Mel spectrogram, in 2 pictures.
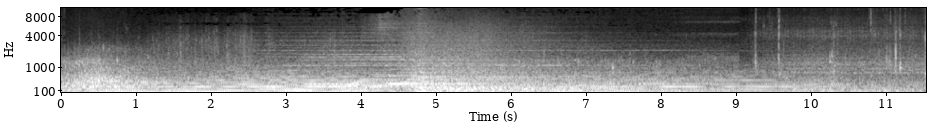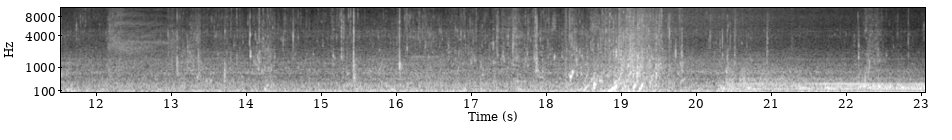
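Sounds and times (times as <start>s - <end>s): rush of splashing and bubbles: 0.0s - 8.1s, 9.1s - 23.0s
water sloshing and lapping: 0.0s - 23.0s.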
